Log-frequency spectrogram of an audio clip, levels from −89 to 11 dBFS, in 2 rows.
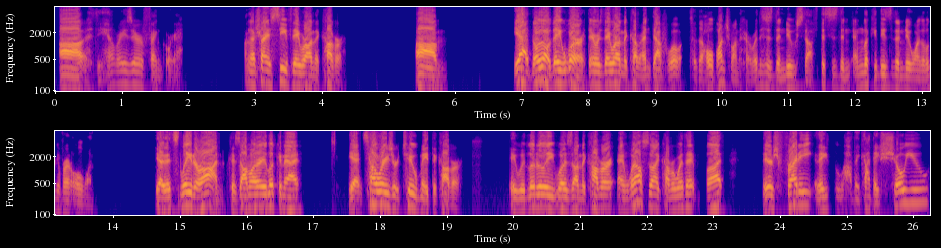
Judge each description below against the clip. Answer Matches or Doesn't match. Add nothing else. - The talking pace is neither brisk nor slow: Doesn't match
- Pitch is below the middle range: Matches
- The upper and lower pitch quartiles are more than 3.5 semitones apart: Matches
